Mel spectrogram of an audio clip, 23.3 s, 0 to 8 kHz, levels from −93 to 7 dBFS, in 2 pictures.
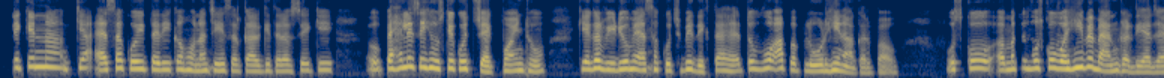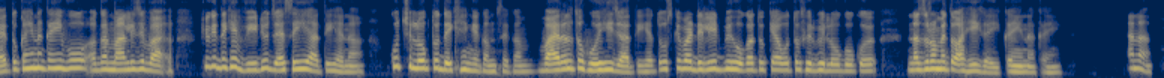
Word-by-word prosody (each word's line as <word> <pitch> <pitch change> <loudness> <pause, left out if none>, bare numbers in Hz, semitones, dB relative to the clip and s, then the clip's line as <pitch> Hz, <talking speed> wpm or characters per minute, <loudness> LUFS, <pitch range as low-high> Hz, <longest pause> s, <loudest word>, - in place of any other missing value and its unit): लेकिन 310 -1 +2
क्या 295 0 -2 0.2
ऐसा 240 +5 +2
कोई 255 -1 +3
तरीका 235 +1 +1
होना 210 -3 0
चाहिए 210 -1 -1
सरकार 195 -2 -3
की 205 +2 -6
तरफ 195 0 -3
से 215 +3 -4
कि 230 +4 -5 0.4
अ, 235 - -2
पहले 280 +5 +5
से 310 - +1
ही 295 -1 +6
उसके 270 0 +4
कोई 260 0 +4
चेकपॉइंट 205 -1 -1
हों 180 0 -3 0.4
कि 250 - +2
अगर 275 +3 +6
वीडियो 235 +2 +3
में 255 -2 +4
ऐसा 220 +2 0
कुछ 210 -3 -4
भी 250 - +3
दिखता 185 +1 -3
है, 195 -2 -2
तो 255 +5 -1
वो 265 +3 +1
आप 270 -3 0
अपलोड 195 -2 0
ही 220 +2 +3
ना 175 -5 -1
कर 150 -1 -8
पाओ। 145 - -10 0.5
उसको 275 +4 +1
अ, 225 -3 -2
मतलब 255 +3 -1
उसको 285 +1 +2
वहीं 270 +4 +7
पे 320 - +5
बैन 210 -6 +2
कर 200 -3 -1
दिया 170 0 -2
जाए 170 +2 -2
तो 245 - -6
कहीं 270 +2 +2
न 285 - +2
कहीं 275 +1 +1
वो 280 +2 0 0.2
अगर 240 +2 -1
मान 225 -1 +1
लीजिए 245 +2 -1
वा 200 -5 0 0.4
क्योंकि 330 -1 -3
देखिए 300 +2 +1
वीडियो 230 +2 -2
जैसे 235 +3 0
ही 260 +1 +3
आती 210 +3 -6
है 185 - -4
ना 175 0 -7 0.3
कुछ 330 -1 -4
लोग 275 -2 +3
तो 280 - -2
देखेंगे 225 -3 0
कम 190 -2 -6
से 185 0 -11
कम, 180 0 -10 0.2
वायरल 225 +5 +4
तो 270 +1 +1
हो 220 -3 +1
ही 230 +2 +4
जाती 180 -2 -3
है 185 - -5
तो 240 +7 -6
उसके 255 +2 -5
बाद 265 -1 +1
डिलीट 235 +2 0
भी 255 - +1
होगा 225 -2 +1
तो 235 - -7
क्या 230 0 -3
वो 220 - -3
तो 240 +2 -7
फिर 225 -2 -2
भी 220 +1 -1
लोगों 200 -1 -5
को 200 0 -3 0.4
नज़रों 250 +3 +3
में 255 0 +4
तो 230 - +1
आ - - +3
ही 200 0 -2
गई 155 -4 -6
कहीं 180 -2 -1
न 165 -1 -5
कहीं 155 0 -11 0.7
है 275 - -3
ना, 260 -8 -5
230 Hz, 265 wpm, -21 LUFS, 200-260 Hz, 0.7 s, वहीं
